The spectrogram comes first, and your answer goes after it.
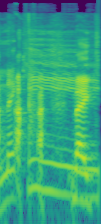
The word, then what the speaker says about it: Nike: I almost put like Nike with like 5 E's after it just to help. Yeah, to just read it out phonetically. Nike.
